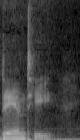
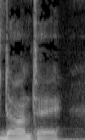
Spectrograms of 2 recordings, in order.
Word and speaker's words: Dante: But if I understand correctly, this was the command or just like the jeering that Pitch gave to the dog Dante. He says, bite him. – It's Dante. Don't use his stupid pronunciation.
